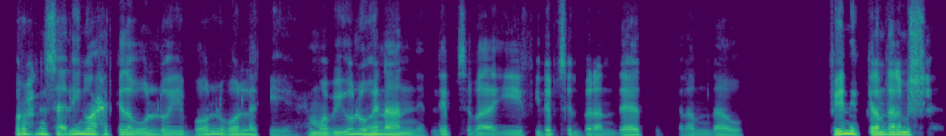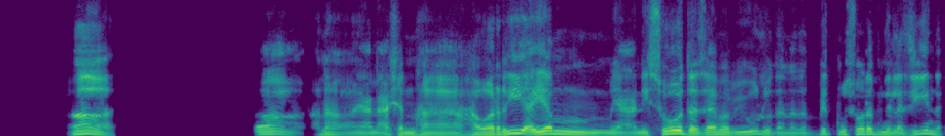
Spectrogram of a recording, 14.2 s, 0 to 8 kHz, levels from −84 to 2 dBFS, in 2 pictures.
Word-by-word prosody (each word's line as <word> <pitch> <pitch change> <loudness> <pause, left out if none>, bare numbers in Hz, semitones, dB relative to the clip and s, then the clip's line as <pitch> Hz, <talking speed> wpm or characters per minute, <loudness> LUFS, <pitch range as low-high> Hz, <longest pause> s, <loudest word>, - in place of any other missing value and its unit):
رُحنا 155 0 -1
سائلين 145 +3 0
واحد 150 -1 +1
كده 140 - -3
وباقول 125 +2 -5
له 115 - -6
إيه؟ 110 0 -6
باقول 115 +8 -5
له: 145 - -3
"باقول 130 +1 -3
لك 120 - -6
إيه 100 -2 -17
هُم 115 +1 -3
بيقولوا 135 +2 0
هنا 135 -1 +1
عن 100 -4 -5
اللبس 105 +3 -11
بقى 110 -1 -5
إيه 110 +1 -9
في 110 +2 -15
لبس 125 -3 -5
البرندات 95 +3 -6
والكلام 100 +2 -17
ده 100 -1 -9 0.7
فين 160 +4 +6
الكلام 130 -5 +2
ده؟ 140 - +1
أنا 140 - +3
مش" 130 - -1 0.7
آه. - - +5 1.1
آه، 150 -7 -1
أنا 120 -2 -5
يعني 115 0 -3
عشان 115 +1 -1
ه - - -6 0.3
هاورّيه 125 - +5
أيام 140 -7 +5
يعني 110 +1 -3
سودا 165 +1 +6
زي 130 +3 +2
ما 135 - +2
بيقولوا، 135 +2 -1
ده 105 - -7
أنا 105 0 -7
دبّيت 105 +9 -7
مشوار 155 +4 +2
ابن 135 -5 -1
لذينة 140 +9 -2
125 Hz, 205 wpm, -22 LUFS, 110-140 Hz, 1.1 s, فين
